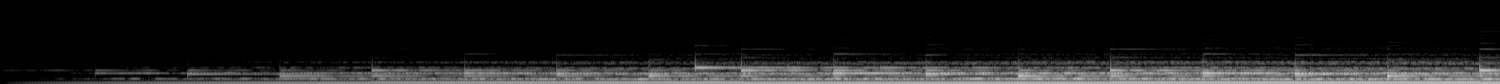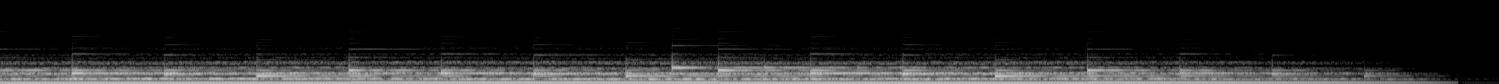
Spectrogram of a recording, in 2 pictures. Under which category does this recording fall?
Music > Multiple instruments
